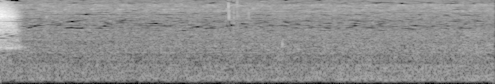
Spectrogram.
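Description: Steady, even outdoor background hiss, with no distinct events.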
